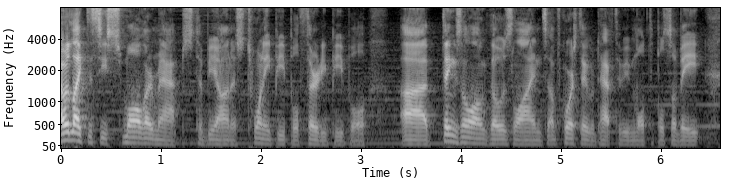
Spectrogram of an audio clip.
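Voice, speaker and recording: A man's very deep, low voice at a very fast pace, with ordinary pitch variation, big swings in loudness, and music in the background. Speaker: gaming commentator. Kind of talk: casual talk to camera. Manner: low energy.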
